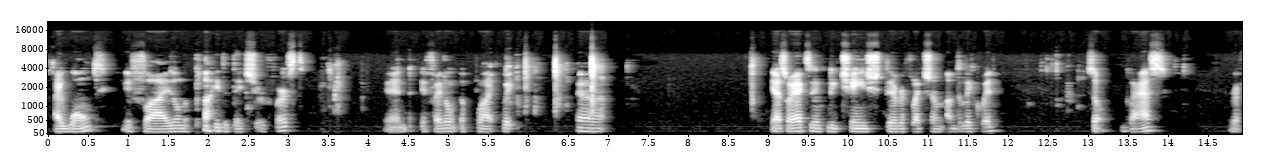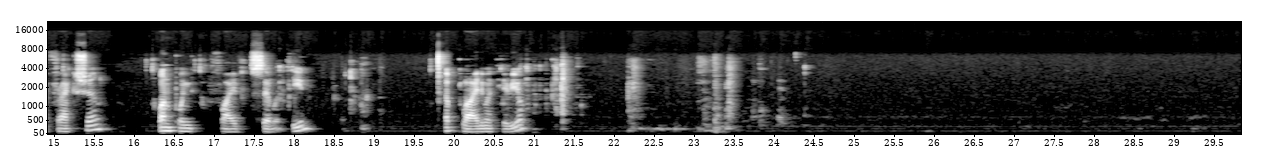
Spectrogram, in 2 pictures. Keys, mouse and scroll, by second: 1.6 click, 3.5 click, 3.6 ctrl+z, 5.8 click, 6.1 ctrl+z, 6.5 ctrl+z, 6.9 ctrl+z, 9.3 click, 10.1 click, 10.3 click, 11.6 click, 12.6 click, 12.7 click, 14.3 click, 15.2 click, 16.4 click, 17.1 click, 18.1 click, 20.7 click, 21.0 click, 21.4 ctrl+r.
